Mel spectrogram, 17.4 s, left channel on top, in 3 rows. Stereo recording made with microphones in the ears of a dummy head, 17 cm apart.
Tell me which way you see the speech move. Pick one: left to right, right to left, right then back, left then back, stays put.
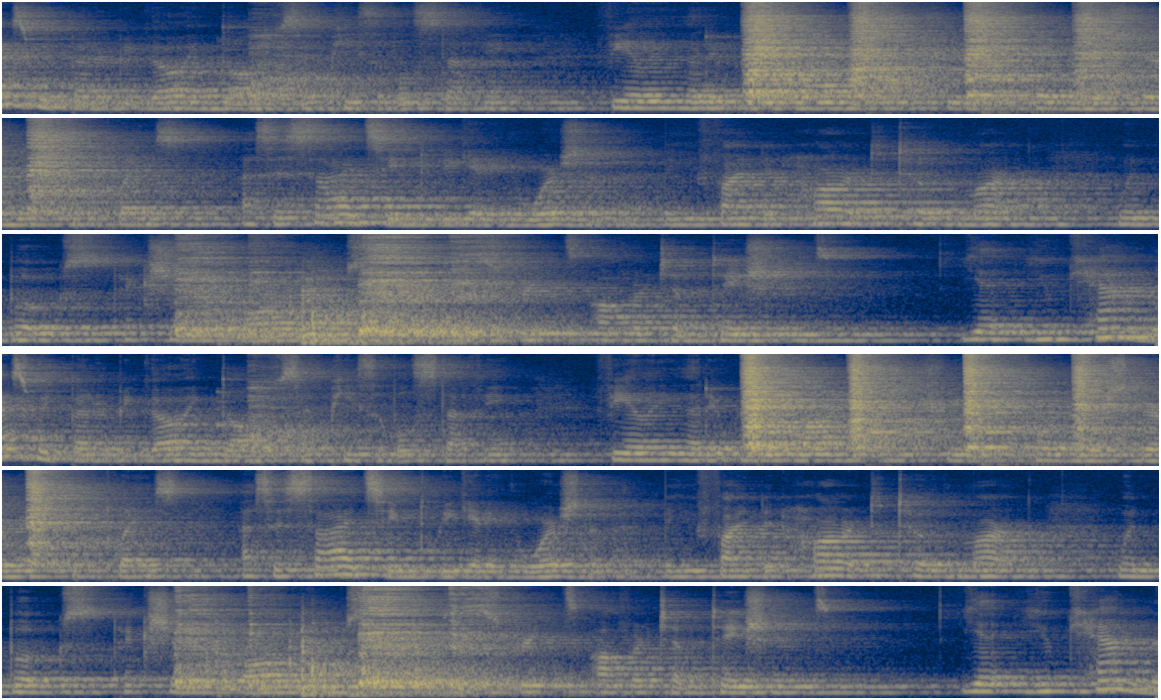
stays put.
